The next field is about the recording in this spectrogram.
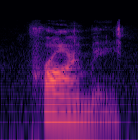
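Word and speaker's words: primigravida: but it should be a long I sound pry me cry me quadri is a prefix that means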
